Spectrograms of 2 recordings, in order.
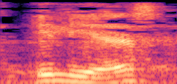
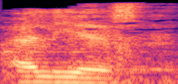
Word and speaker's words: إلياس: فهنا يقال في القراءة اللي فيها قراءة الجمهور وإن إلياس لمن المرسلين، قراءة ابن عامر بيقول فيه وإن الياس وإن الياس، فإذا بدأ بكلمة إلياس الجمهور يبدأون إلياس، وإذا بدأ ابن عامر قال الياس.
